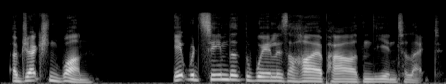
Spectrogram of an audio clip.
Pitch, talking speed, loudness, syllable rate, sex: 155 Hz, 200 wpm, -18 LUFS, 6.3 syllables/s, male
